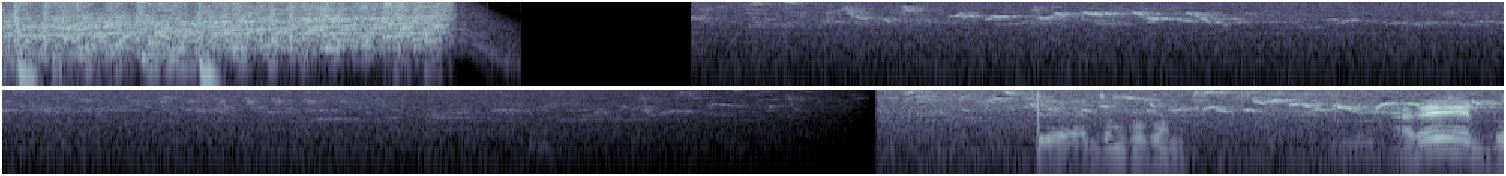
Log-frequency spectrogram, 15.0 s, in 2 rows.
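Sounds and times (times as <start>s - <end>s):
faint outdoor hiss: 3.5s - 15.0s
small birds chirping: 3.5s - 15.0s.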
